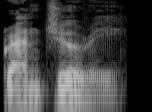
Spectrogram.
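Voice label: "grand jury", English, British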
